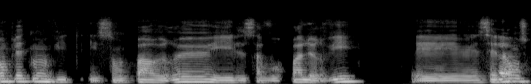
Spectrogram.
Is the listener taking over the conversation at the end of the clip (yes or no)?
no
